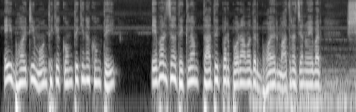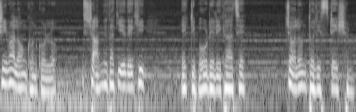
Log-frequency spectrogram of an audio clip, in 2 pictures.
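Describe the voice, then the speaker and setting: A man's voice: mid-range voice, unhurried, pauses often, warm tone, faint music behind. A man narrating a scripted horror story in the first person, in a dramatic, suspenseful manner. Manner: suspenseful, theatrical.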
